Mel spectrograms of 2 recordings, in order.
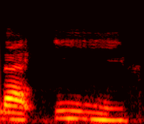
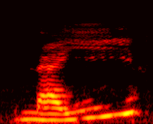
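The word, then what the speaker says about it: naïve: So masculine, naif, feminine, naive. And you see the plural form masculine will have the same sound, naif, naif. You just add an S. And the feminine, naive, naive, you just add an S, you don't pronounce it.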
